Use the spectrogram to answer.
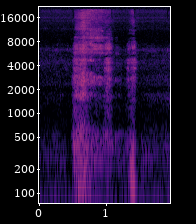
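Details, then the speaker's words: A husband snoring in sleep: a rough, rattling inhaled snore followed by a short snort, then quiet. "Why do I sleep on the living room couch? Because of this."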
